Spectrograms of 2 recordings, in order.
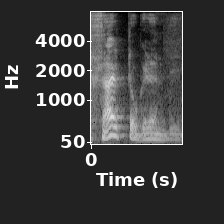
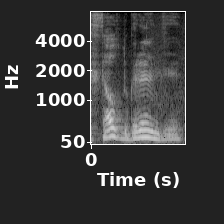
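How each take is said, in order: First: The first word is said with an R sound. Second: The first word is said with an L sound.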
